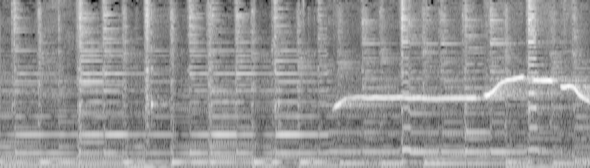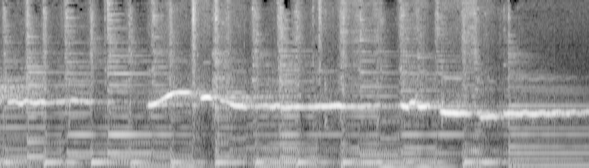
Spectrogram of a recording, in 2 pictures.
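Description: A person whistles while riding off at a gallop on a horse. The bright whistled melody glides up and down over steady instrumental music throughout, with no hoofbeats evident.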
